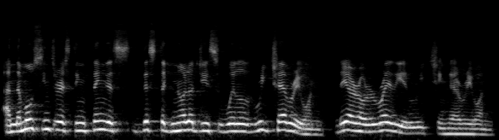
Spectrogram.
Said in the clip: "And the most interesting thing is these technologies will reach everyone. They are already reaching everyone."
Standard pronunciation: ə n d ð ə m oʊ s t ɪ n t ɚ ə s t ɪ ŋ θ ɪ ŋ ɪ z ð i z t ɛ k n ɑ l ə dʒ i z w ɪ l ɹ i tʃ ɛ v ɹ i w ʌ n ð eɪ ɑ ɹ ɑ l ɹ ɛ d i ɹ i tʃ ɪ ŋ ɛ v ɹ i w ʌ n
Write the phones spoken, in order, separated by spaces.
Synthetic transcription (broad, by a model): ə n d ð ə m oʊ s t ɪ n t ɚ ə s t ɪ ŋ θ ɪ ŋ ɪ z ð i s t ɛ k n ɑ l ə dʒ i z w ɪ l ɹ i tʃ ɛ v ɹ i w ʌ n ð eɪ ɑ ɹ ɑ l ɹ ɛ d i ɹ i tʃ ɪ ŋ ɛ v ɹ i w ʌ n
